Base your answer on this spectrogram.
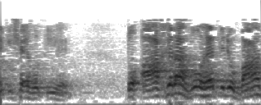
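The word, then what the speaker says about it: آخرة: عاجلہ آخرہ کے مقابلے میں، آخرہ آخرت جسے ہم آخرت کہتے ہیں، عربی میں اس کا تلفظ آخرہ ہوگا، اس آخرہ کے مقابلے میں دو الفاظ آتے ہیں.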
